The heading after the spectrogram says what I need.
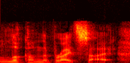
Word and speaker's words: look on the bright side: mind that once again, linking will occur. We can link that final c-consonant sound in look with the vowel sound in on. Look on. And remember the article 'the', we're gonna pronounce it with a schwa sound because it comes before that consonant B sound in bright.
